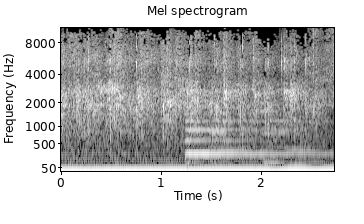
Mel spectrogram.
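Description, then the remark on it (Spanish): A crowd applauds with steady, dense clapping that fills the whole clip, while a sustained musical tone enters partway through and a lower held note joins near the end. “Aplaude porque esto es palabra viva, literal.”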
